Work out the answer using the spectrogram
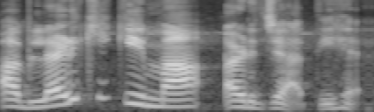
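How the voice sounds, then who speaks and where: A woman reads a dramatic story as its narrator. Her voice sits at a middle pitch and swings expressively through the scripted telling. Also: big pitch swings, moderate pace.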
